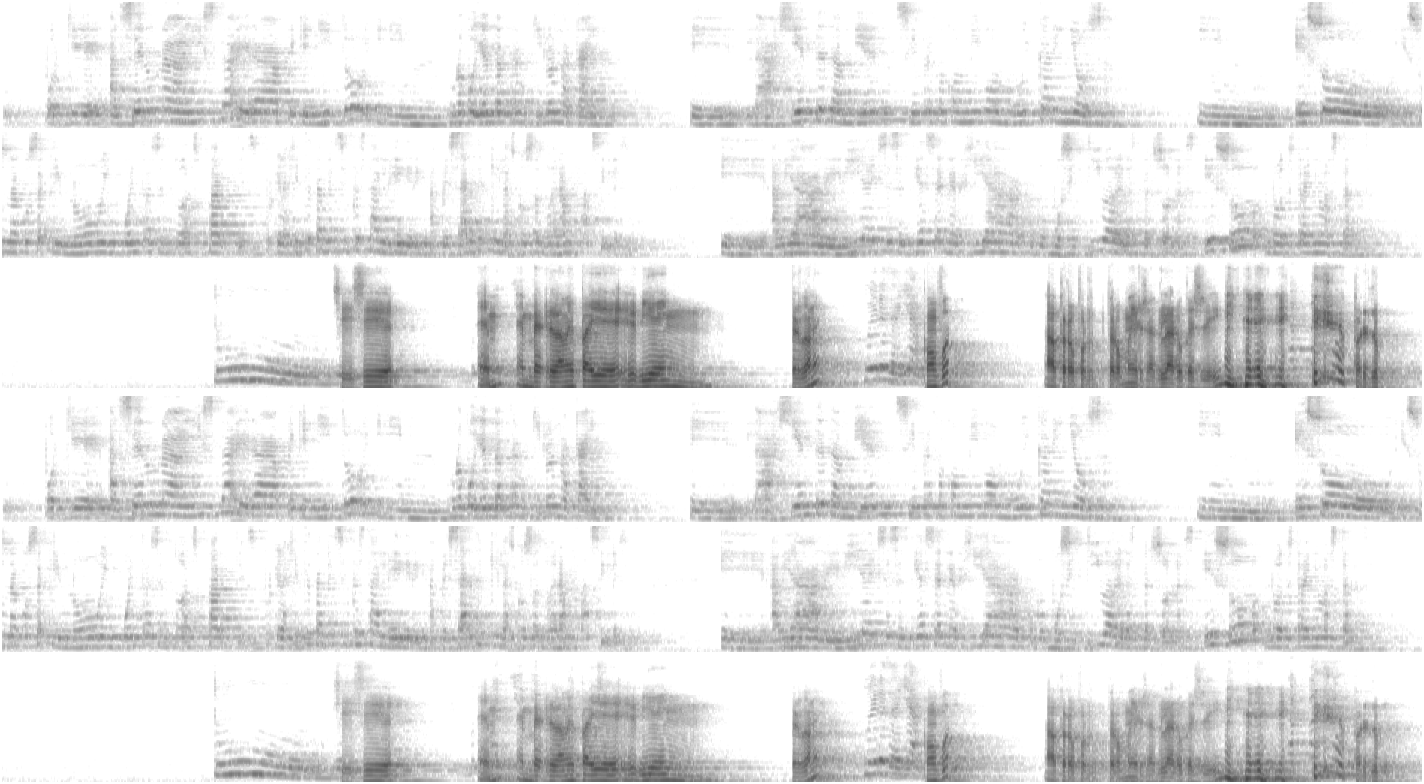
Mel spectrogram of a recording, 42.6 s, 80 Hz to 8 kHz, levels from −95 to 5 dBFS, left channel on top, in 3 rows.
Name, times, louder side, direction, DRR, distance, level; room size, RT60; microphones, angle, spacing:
voice 1, 0.4-6.0 6.9-11.1 11.9-20.4 21.4-27.8 30.5-32.2 32.9-34.5 37.0-37.8 41.3-41.6, left 1 dB, 55° right, 3.0 m, -55 dB
voice 2, 31.8-32.3 33.2-35.5 36.3-36.6 37.6-37.8 38.8-41.3 41.5-42.2, left 7 dB, 75° left, 0.4 m, -31 dB
17.0 x 9.5 x 3.9 m
head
